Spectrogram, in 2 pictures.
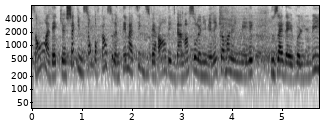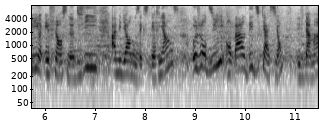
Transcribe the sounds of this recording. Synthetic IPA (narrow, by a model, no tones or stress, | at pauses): ɔ̃avɛkʃakemisjɔ̃pɔʁt̪ɑ̃syʁynt̪emat̪ik̚d̪ifeʁɑ̃t̪evid̪amɑ̃syʁlənymeʁikːɔmɑ̃lənymeʁiknuzɛːd̪aevɔlyeɛ̃flyɑ̃snɔt̪viameljɔːʁnozɛkspeʁjɑ̃s | oʒuʁd̪ɥiɔ̃paʁld̪ed̪ykʲasjɔ̃ | evid̪amɑ̃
